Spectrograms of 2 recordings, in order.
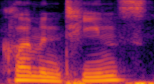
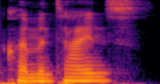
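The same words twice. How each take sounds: First: The last syllable rhymes with 'teen'. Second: The last syllable rhymes with 'tine'. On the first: The speaker calls it right. "it's clementines" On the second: The speaker calls it wrong. "not clementines"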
